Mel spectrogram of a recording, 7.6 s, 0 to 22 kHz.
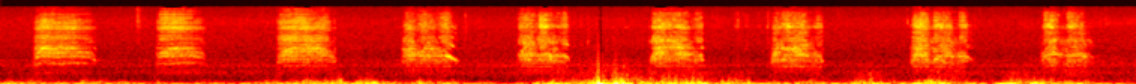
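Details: Nestling griffon vulture in Israel, hatched 22.4.21, calling for food at feeding time on 23.7.21: a steady series of about ten grating, wheezy cries, evenly spaced, with a brief low thump midway.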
